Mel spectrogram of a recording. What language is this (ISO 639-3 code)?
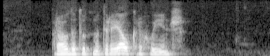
bel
